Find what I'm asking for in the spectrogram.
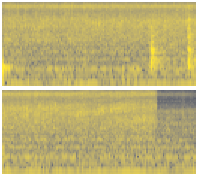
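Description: Green chilies and a tablespoon of sugar drop into a pan of sour mango dal, which sizzles and bubbles as a steady broadband hiss. Two soft clicks come near the middle, and the hiss drops abruptly near the end.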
